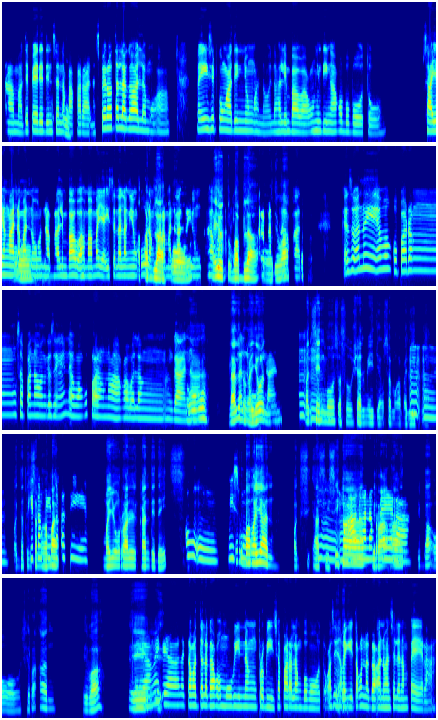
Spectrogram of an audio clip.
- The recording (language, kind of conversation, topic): Filipino, unstructured, Paano makakatulong ang mga kabataan sa pagbabago ng pamahalaan?
- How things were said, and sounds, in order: unintelligible speech; "halimbawa" said as "balimbawa"; other background noise; laugh; tapping; laugh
